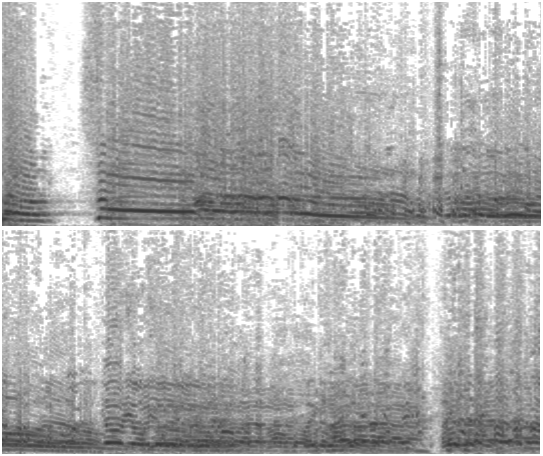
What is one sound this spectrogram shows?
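A group of men and women shout together in a long chant.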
